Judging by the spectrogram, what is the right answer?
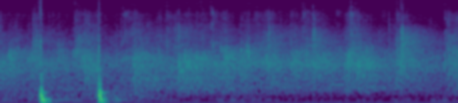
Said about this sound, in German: Komm, lasst uns nochmal einen Applaus geben.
